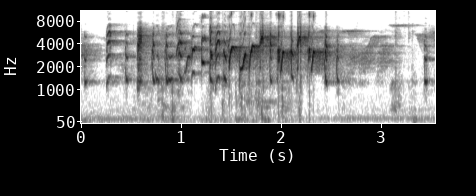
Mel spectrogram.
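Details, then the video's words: A champion srikatan kipas flycatcher pours out a dense, fast medley of high twittering notes, sharp slurred whistles and chips, delivered without pause for over two seconds before fading. "gacoan ngeplong masteran asah mental burung jawara khas srikatan kipas"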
